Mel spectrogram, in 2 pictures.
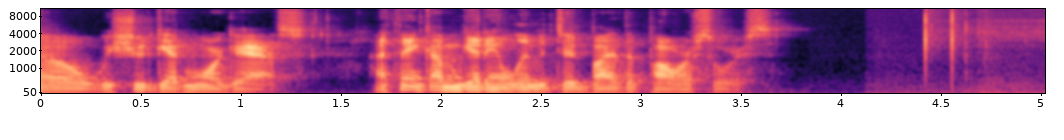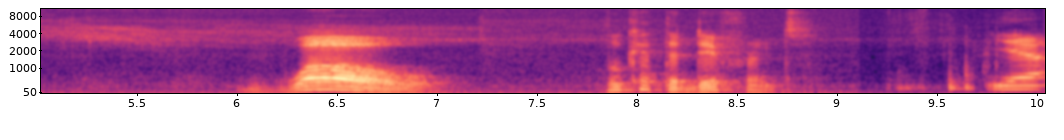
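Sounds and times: sharp clicks: 4.4 - 5.8.

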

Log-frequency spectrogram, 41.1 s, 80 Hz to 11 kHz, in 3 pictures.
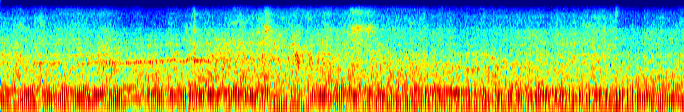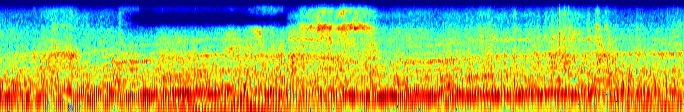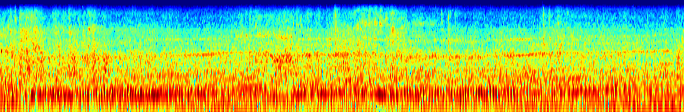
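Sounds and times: go-kart engine running: 0.0 - 41.0.

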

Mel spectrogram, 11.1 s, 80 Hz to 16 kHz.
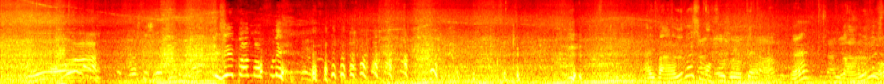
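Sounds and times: off-road vehicle engine under load: 0.0 - 11.0.

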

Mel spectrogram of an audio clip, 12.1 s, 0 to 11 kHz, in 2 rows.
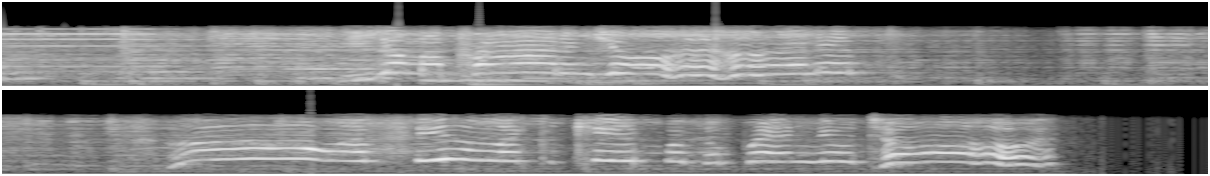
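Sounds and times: high singing voice: 0.0 - 4.5, 6.8 - 11.4
light backing track: 0.0 - 10.4.

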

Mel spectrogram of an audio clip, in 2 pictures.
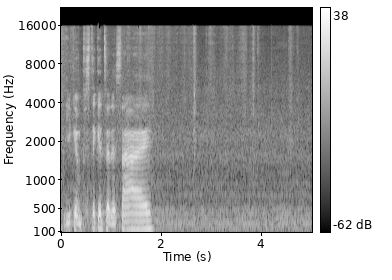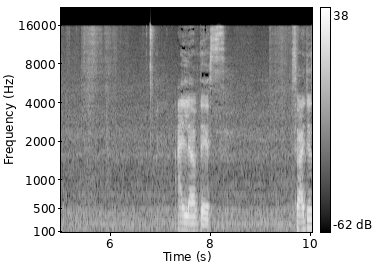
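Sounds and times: room tone hiss: 0.0 - 10.0
fabric shower cap rustling: 1.4 - 6.3, 9.1 - 9.8.

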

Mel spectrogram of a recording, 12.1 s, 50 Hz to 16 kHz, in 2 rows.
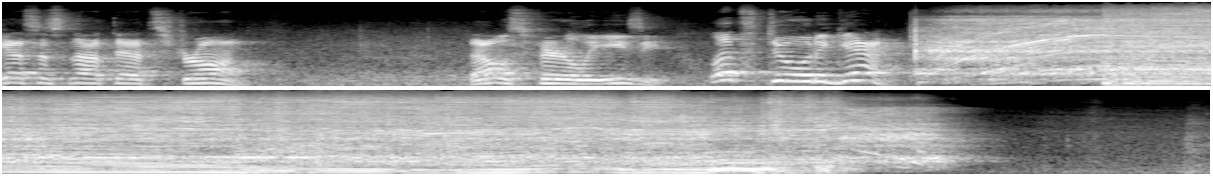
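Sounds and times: cut-off saw grinding through metal: 4.6 - 10.9.

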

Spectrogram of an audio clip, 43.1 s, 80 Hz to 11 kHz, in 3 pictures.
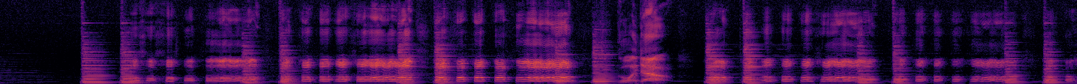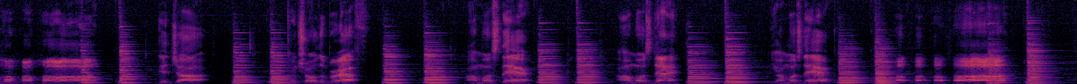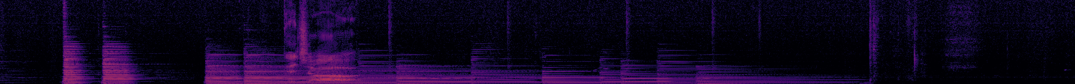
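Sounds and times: keyboard playing piano chords: 0.0 - 0.4, 1.1 - 2.3, 2.9 - 4.2, 4.8 - 8.6, 9.4 - 10.6, 11.2 - 12.3, 13.4 - 16.4, 17.5 - 18.5, 19.4 - 20.7, 21.5 - 22.6, 23.5 - 24.7, 25.5 - 26.6, 27.2 - 28.8, 29.6 - 30.8, 31.4 - 40.2
person singing vowels with vibrato: 1.6 - 8.6, 9.4 - 15.8, 26.0 - 28.0.

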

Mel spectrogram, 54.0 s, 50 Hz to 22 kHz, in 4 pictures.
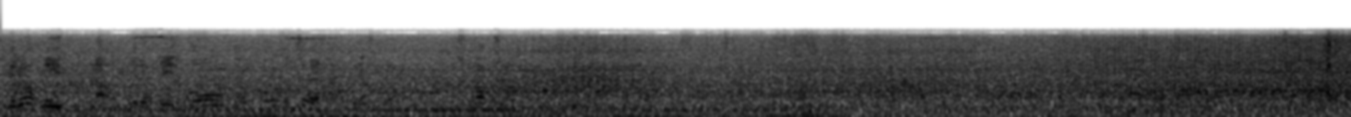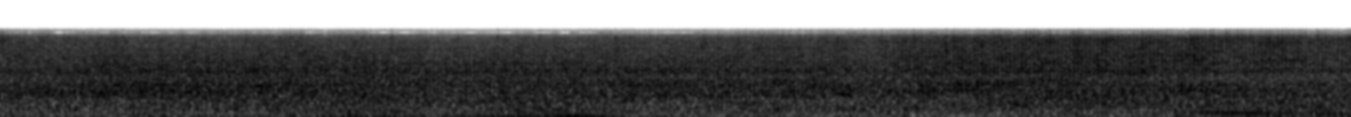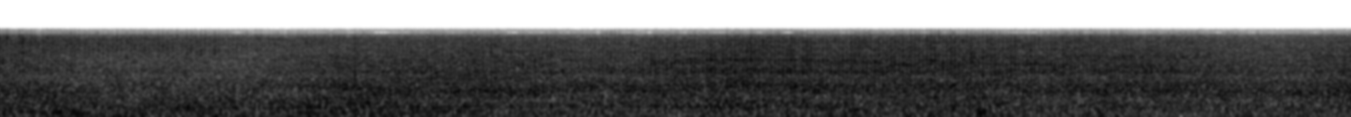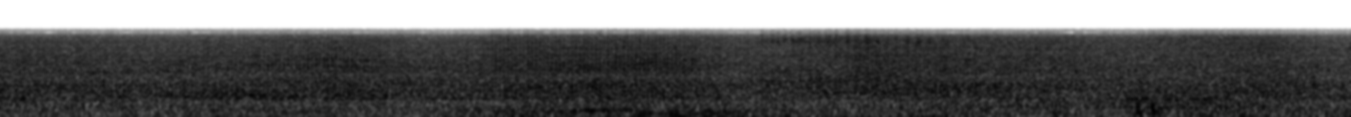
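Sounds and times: fire engines idling: 0.0 - 54.0
vehicles passing: 0.0 - 54.0.

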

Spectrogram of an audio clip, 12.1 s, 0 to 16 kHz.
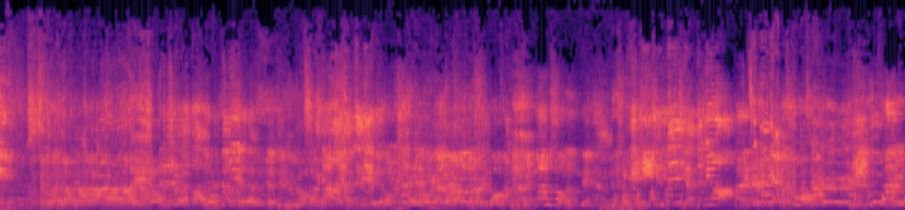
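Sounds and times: women talking into microphones: 1.8 - 12.0.

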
